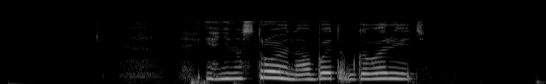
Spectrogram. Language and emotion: Russian, sad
